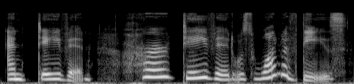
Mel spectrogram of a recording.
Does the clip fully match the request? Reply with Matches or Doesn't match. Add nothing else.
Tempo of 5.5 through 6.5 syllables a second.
Doesn't match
